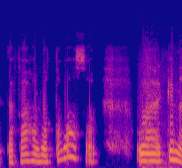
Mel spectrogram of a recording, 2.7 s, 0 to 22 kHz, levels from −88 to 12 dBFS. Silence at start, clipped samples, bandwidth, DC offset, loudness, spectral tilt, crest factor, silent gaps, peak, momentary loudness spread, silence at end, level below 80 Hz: 0 s; under 0.1%; 7.8 kHz; under 0.1%; -24 LUFS; -7 dB/octave; 12 dB; none; -12 dBFS; 16 LU; 0 s; -58 dBFS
